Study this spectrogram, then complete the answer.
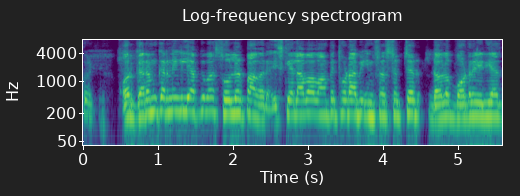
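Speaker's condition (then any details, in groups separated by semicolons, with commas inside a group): No condition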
